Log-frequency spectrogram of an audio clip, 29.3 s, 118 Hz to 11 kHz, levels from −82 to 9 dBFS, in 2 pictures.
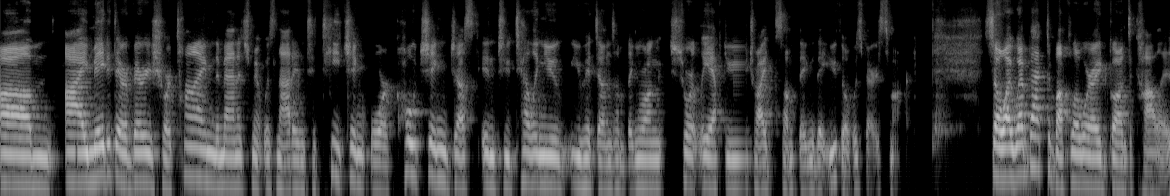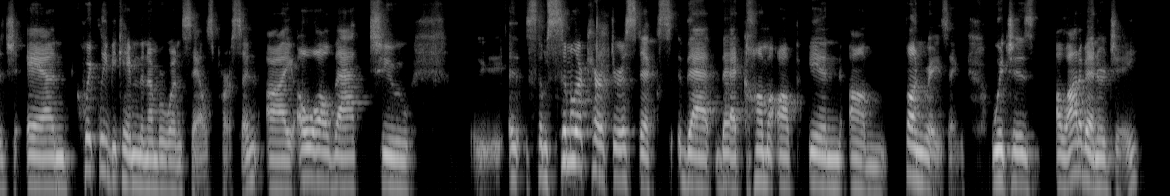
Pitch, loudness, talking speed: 155 Hz, -25 LUFS, 155 wpm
